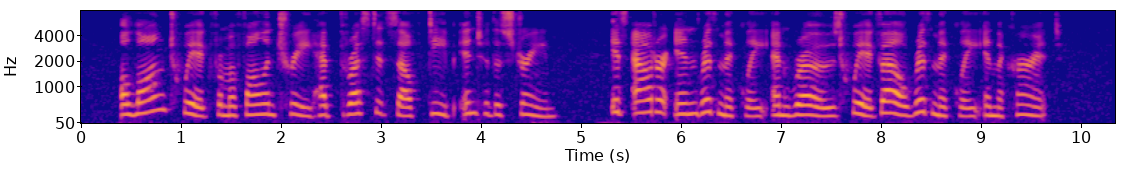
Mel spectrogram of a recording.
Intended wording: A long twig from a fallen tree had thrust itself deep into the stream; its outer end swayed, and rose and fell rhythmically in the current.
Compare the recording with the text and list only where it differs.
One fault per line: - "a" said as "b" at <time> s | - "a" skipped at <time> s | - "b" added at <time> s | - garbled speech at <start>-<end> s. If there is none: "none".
- "swayed" said as "rhythmically" at 6.2 s
- "and" said as "twig" at 7.6 s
